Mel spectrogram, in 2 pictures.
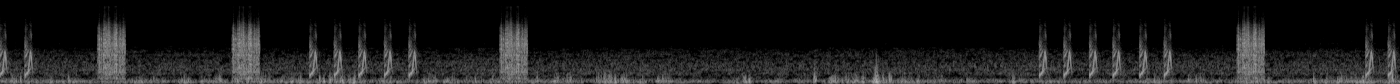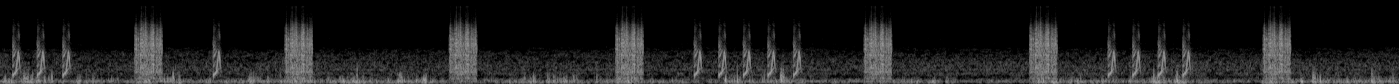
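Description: A game's dice rattle as they roll.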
